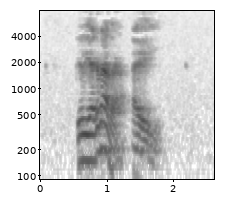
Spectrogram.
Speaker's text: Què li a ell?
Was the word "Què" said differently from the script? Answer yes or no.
no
